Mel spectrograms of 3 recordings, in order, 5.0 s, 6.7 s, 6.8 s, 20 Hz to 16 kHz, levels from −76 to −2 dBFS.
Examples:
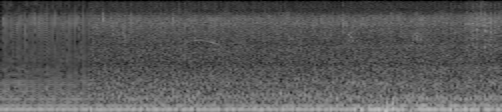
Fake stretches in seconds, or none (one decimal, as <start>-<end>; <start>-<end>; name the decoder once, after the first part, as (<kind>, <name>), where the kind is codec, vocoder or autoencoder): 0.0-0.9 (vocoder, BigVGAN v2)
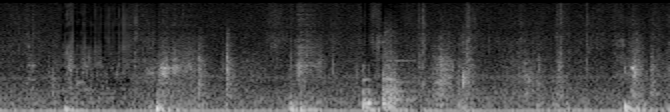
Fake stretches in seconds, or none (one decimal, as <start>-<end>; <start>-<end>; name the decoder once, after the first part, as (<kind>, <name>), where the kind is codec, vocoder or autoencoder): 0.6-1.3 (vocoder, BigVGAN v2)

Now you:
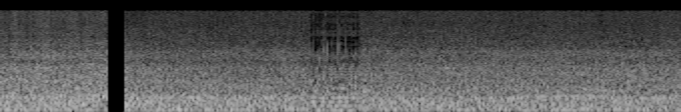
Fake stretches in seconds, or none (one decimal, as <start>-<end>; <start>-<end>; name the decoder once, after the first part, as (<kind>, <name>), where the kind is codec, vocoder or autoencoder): 3.1-3.6 (vocoder, BigVGAN v2)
